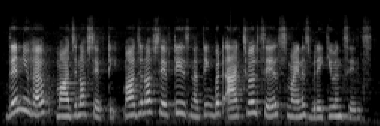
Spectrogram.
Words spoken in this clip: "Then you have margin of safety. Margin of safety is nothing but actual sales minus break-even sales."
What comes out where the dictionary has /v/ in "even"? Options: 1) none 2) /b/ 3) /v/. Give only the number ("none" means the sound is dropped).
1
